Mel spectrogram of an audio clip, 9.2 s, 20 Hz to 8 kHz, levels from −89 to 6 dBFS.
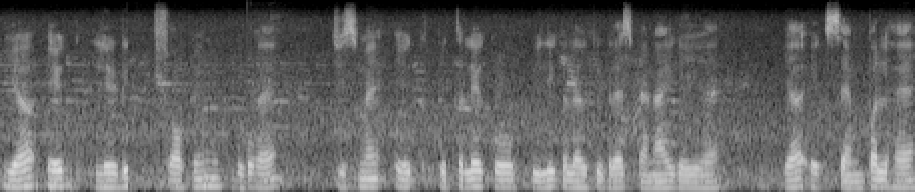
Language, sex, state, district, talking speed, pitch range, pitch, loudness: Hindi, male, Gujarat, Gandhinagar, 130 wpm, 105-120 Hz, 110 Hz, -18 LUFS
